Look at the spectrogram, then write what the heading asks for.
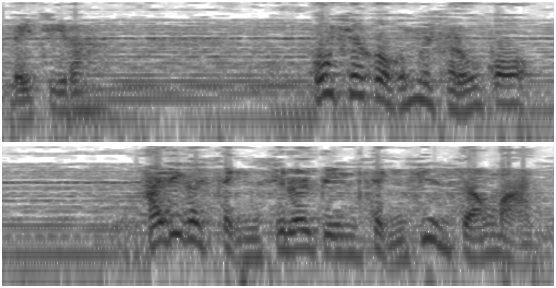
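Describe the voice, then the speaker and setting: A man's voice: a little high, big pitch swings, fairly quick, muffled recording, over music. A man playing an anxious, unstable murder suspect who pleads, in a Cantonese radio drama. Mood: anxious pleading.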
